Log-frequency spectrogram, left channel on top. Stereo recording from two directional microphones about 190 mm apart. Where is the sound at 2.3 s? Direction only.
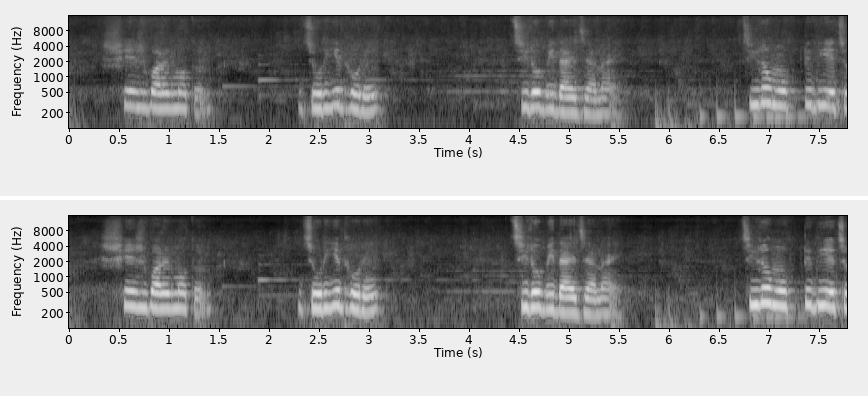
40° right (ahead or behind).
